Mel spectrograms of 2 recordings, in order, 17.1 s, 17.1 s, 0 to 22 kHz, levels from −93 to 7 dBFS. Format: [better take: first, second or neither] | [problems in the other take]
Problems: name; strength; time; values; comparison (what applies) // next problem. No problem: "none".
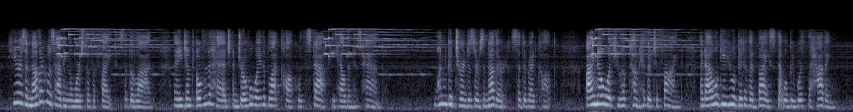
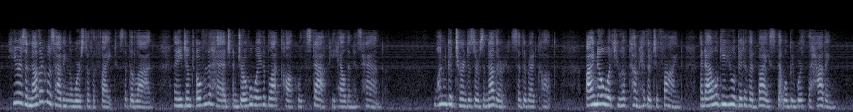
second | background sound (Chime); 8 dB below the speech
